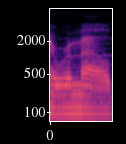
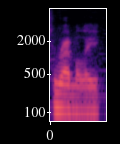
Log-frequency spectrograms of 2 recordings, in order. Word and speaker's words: Remily: I've been pronouncing it Ramel, but I guess now that someone in character in the universe has pronounced the name, I guess it's Remily.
